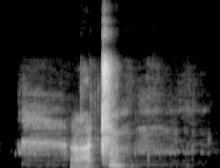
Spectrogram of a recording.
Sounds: Sneeze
